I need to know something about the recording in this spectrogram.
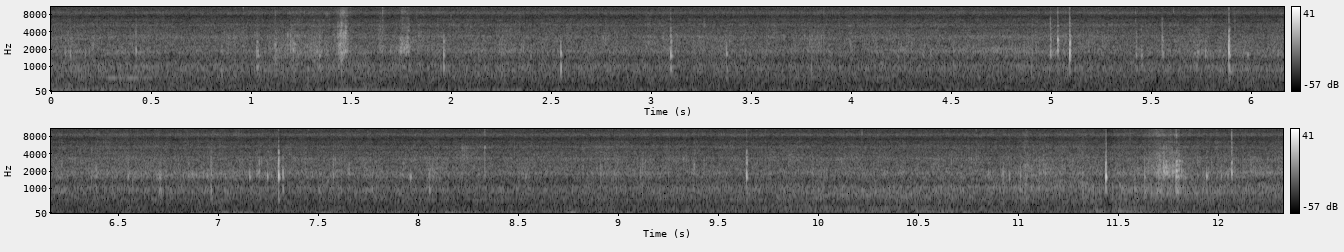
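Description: Dry leaves rustle softly as a snake slithers through them.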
